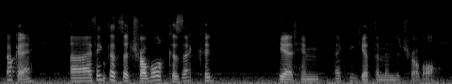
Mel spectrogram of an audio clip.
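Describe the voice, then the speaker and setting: A man's voice: medium pitch, lively intonation, quick pace, slight background noise. A man running a tabletop game as game master, narrating in a casual, easygoing, improvised way.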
